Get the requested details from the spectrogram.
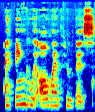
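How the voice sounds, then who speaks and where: A young Vietnamese woman, a native speaker with a Vietnamese accent, talks earnestly and reflectively as a guest in a casual podcast conversation, using many fillers. Her voice sits on the high side, unhurried, darkish in tone and slightly rough.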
